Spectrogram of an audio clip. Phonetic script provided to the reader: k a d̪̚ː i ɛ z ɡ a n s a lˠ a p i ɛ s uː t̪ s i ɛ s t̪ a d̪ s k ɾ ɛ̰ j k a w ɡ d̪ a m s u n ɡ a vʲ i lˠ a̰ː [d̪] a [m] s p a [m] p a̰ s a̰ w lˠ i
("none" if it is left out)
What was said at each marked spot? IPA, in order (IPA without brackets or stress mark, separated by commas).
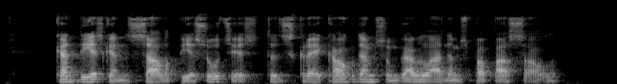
d̪, m, none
